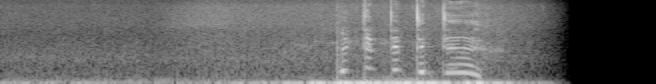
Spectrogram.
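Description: An elderly man talks cheerfully close by.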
